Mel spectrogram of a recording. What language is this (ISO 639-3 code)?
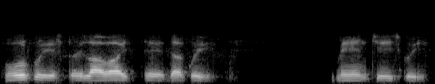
pan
